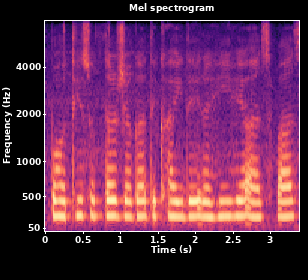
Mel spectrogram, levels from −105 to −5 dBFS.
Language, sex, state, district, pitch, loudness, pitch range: Hindi, female, Madhya Pradesh, Bhopal, 220 Hz, -15 LUFS, 215-225 Hz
